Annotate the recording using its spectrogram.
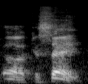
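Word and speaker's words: כסה: In the time appointed is just one Hebrew word, which is keseh, Keseh. K-E-S-E-H. Might have a different little fluctuation with the pronunciation based on that Assyrian Hebrew, whatever they have, but it's basically the same thing.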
